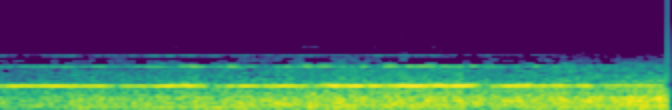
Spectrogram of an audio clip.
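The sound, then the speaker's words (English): A train whistle blows in one long, steady, unbroken tone over a dense low rumble of an approaching train, loud throughout. “Oh, I hope he's on this train, Uncle Flax.”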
